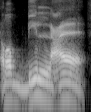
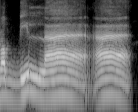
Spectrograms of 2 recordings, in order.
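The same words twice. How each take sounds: First: The ain has a narrow, throaty middle-throat friction. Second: The ain is widened into a long open vowel. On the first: The speaker calls it right. "Tapi a, rabbil a" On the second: The speaker calls it wrong. "Ketika kita luaskan makhrajnya jadi rabbil a, suaranya seperti mad"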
